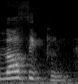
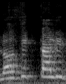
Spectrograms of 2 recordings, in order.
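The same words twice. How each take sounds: First: "logically" as LO-jik-lee; "logically" squeezed to logic-lee; corrected pronunciation. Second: "logically" with a full "kaa-lee" ending; Bangla-style "logically", four full syllables; common mispronunciation. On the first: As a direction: say logically in three syllables, no "kaa". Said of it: "it's logically". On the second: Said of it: "logically বলি". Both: Shown as a demonstration.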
